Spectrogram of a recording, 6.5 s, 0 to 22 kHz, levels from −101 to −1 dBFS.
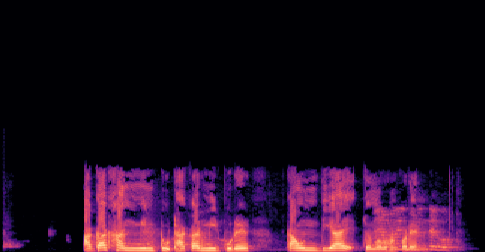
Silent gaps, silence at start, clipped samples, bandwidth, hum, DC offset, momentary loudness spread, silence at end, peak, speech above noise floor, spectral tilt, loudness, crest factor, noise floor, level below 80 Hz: none; 1.1 s; under 0.1%; 7.4 kHz; none; under 0.1%; 8 LU; 0.45 s; -2 dBFS; 54 dB; -6.5 dB/octave; -15 LUFS; 16 dB; -69 dBFS; -60 dBFS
